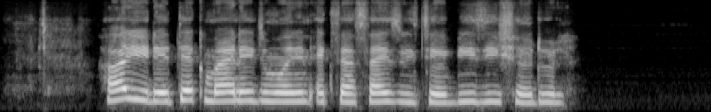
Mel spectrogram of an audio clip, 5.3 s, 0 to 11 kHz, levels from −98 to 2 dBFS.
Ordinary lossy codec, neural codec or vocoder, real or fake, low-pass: none; vocoder, 22.05 kHz, 80 mel bands, HiFi-GAN; fake; none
